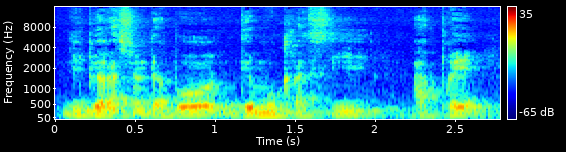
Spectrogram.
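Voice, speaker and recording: A man's voice: fairly even intonation, moderate pace, a little mellow. A man from DR Congo, hosting a TV interview and asking questions formally and politely. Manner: formal and polite, mixing in Lingala. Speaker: TV show host. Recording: roomy echo with faint rumble.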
